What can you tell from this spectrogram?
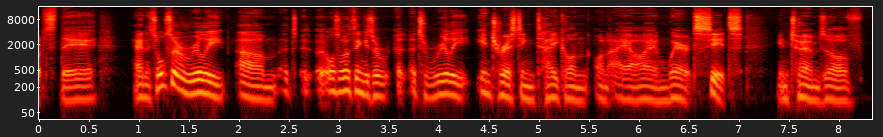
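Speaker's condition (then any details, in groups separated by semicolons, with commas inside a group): No condition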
